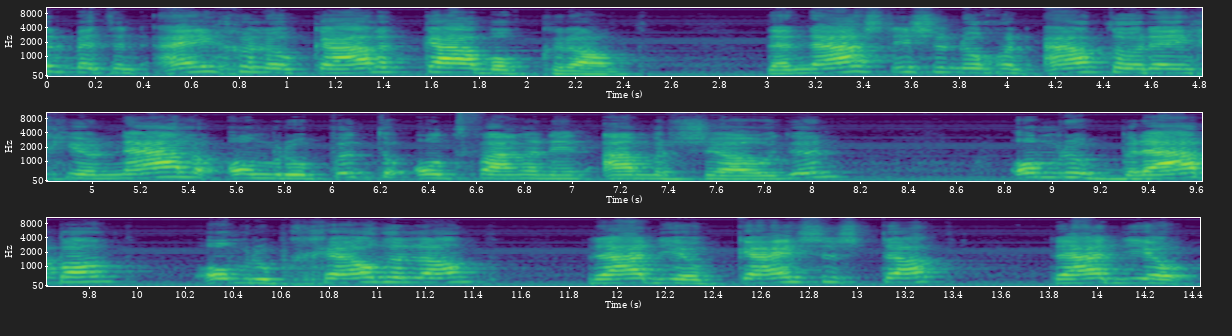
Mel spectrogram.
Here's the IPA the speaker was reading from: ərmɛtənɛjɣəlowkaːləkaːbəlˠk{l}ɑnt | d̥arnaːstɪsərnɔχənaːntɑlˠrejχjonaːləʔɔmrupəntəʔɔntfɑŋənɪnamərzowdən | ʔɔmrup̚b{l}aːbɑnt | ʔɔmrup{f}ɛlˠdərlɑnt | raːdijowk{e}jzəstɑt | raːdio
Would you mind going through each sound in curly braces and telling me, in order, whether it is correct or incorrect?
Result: incorrect: r, incorrect: r, incorrect: χ, incorrect: ɛ

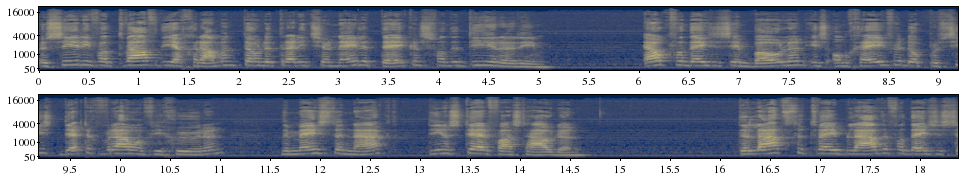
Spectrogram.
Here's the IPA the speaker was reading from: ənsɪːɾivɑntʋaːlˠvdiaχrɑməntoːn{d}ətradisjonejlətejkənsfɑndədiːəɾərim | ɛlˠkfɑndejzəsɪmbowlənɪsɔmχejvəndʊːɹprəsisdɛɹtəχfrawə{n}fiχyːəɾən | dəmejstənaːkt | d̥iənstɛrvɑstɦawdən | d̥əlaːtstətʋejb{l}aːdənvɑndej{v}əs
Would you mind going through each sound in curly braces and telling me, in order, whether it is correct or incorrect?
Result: correct, correct, correct, incorrect: z

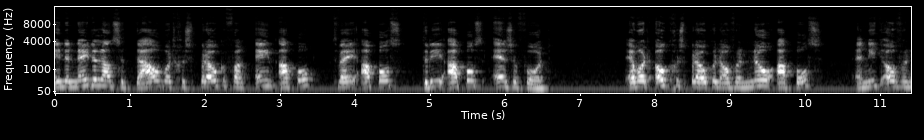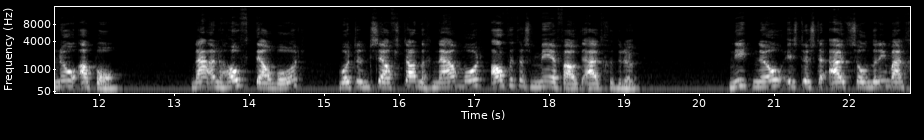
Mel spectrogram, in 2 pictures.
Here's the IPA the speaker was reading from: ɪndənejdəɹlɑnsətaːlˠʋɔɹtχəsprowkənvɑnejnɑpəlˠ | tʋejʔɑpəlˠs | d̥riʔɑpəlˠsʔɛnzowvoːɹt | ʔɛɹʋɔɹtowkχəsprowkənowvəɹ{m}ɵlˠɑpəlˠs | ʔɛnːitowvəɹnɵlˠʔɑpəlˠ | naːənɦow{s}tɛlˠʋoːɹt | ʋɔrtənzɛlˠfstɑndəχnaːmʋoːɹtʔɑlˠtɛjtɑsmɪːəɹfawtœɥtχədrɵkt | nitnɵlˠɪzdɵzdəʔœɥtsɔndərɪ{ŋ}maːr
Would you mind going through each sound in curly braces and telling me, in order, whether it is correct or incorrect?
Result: incorrect: n, incorrect: f, correct

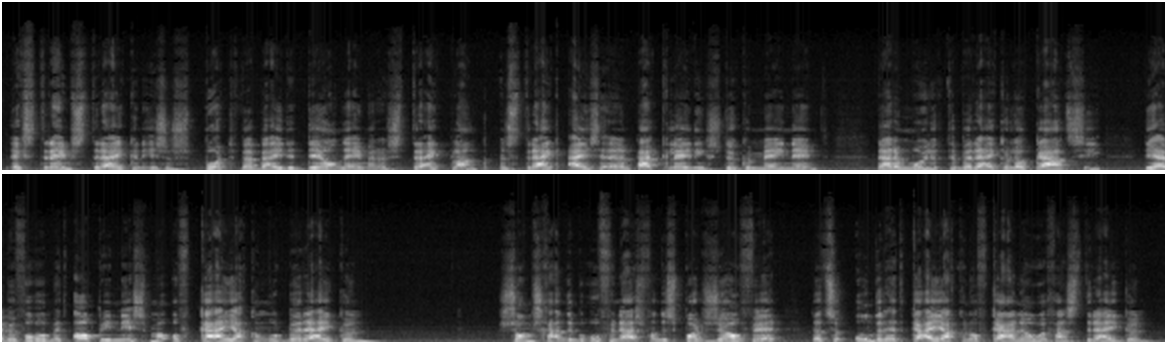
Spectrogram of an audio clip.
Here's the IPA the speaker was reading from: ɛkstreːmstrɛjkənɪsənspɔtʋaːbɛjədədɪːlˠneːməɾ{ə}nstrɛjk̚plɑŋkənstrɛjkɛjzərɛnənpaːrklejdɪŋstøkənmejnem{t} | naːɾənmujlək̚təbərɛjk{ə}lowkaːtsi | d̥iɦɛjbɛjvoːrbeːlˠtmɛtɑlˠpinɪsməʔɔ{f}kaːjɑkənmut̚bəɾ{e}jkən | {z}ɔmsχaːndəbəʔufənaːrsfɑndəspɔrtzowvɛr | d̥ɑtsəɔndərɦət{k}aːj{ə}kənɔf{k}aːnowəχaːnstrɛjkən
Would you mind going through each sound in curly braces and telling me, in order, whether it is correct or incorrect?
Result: correct, correct, correct, correct, incorrect: ɛ, incorrect: s, correct, incorrect: ɑ, correct

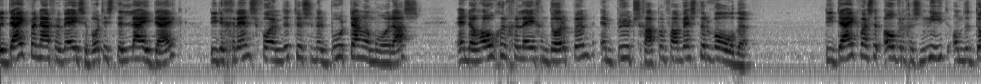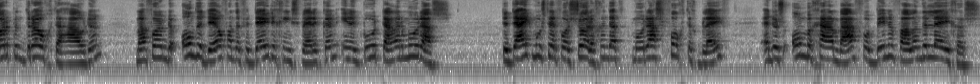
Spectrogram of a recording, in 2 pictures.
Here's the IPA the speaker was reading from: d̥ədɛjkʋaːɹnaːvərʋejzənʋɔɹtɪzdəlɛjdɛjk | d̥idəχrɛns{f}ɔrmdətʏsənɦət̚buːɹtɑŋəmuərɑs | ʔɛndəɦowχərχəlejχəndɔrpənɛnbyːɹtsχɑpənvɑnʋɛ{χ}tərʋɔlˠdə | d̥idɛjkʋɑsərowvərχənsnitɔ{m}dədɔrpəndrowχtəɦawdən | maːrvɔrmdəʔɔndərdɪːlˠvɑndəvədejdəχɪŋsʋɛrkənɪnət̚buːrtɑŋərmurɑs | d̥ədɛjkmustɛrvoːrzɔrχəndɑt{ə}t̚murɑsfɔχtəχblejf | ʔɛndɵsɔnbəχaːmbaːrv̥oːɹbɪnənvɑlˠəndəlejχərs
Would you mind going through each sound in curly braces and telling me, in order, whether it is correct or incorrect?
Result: correct, incorrect: s, correct, correct

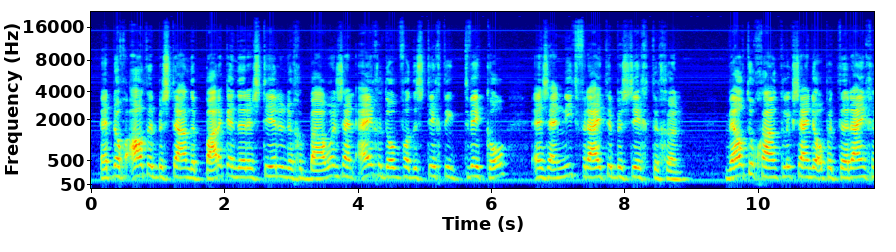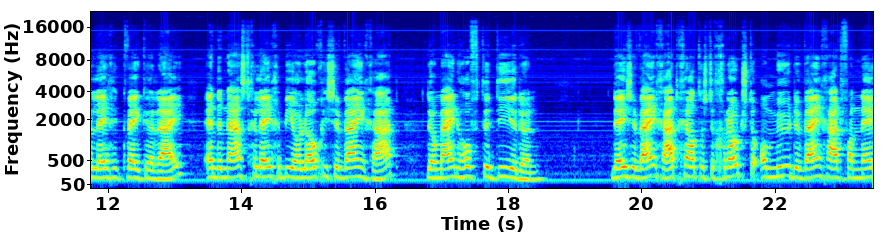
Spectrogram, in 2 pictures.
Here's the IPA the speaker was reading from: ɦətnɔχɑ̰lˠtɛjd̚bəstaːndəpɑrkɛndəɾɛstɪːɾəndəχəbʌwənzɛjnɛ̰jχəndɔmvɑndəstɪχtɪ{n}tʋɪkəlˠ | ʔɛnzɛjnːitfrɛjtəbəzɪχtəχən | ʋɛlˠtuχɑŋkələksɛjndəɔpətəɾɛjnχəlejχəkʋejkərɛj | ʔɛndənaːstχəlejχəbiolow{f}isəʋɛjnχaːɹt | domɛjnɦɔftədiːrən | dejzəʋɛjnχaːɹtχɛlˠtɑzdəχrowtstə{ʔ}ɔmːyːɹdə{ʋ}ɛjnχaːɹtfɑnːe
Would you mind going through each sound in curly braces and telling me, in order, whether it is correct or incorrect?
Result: incorrect: ŋ, incorrect: χ, correct, correct

